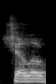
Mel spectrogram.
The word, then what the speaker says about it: cello: James, I like that cello rhymes with jello.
